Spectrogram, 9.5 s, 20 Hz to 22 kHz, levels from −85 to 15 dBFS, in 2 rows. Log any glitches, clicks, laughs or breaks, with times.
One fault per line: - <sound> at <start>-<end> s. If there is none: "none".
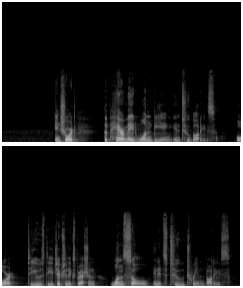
none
